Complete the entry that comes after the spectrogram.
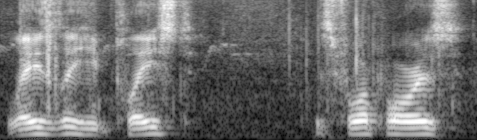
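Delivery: usual speaking voice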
